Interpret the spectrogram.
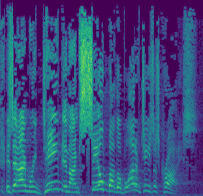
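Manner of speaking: loud, high, urgent preaching; fiery preaching. Acted. Preacher urging the lost not to delay, shouting. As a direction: drive it home from the pulpit.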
